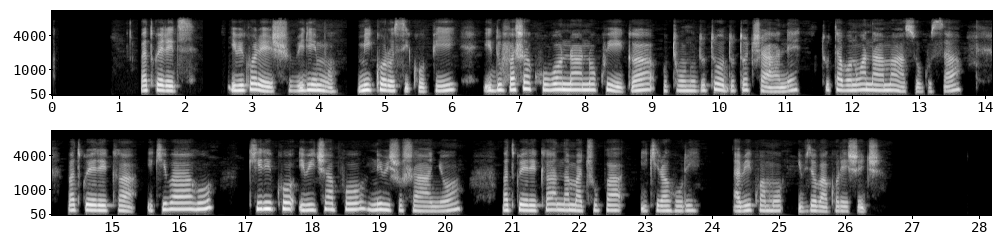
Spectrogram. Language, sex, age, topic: Rundi, female, 36-49, education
